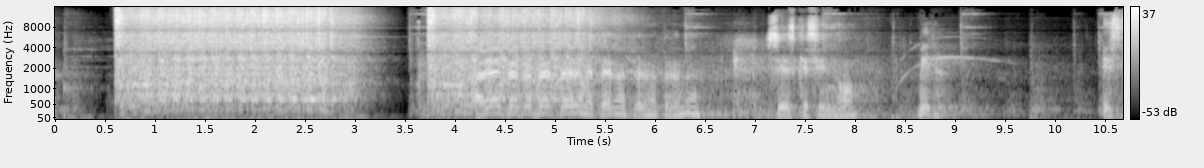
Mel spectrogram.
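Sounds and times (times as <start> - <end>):
car engine cranking and starting: 0.6 - 5.8
speech: 4.2 - 9.0, 10.4 - 10.6.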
